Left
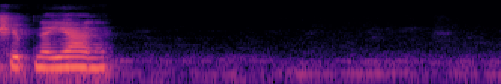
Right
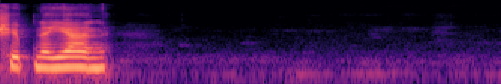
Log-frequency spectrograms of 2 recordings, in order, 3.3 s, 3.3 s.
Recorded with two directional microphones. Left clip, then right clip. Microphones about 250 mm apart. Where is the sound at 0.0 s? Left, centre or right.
Right.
